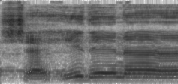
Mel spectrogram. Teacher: شین کے اوپر زبر ہے، زبر کو جلدی پڑھیں، تھوڑا بھی نہ کھینچے۔ دال حروف قلقلہ میں سے ہے اور اس پر جزم ہے، اس لیے دال میں قلقلہ ہوگا.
